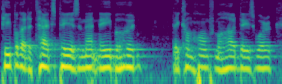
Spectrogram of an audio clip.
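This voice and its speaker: A man's somewhat breathy, dark, mellow voice at a medium pitch and a fairly quick pace. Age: 60s. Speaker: public commenter. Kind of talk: public comment. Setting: city council meeting. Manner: animated.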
